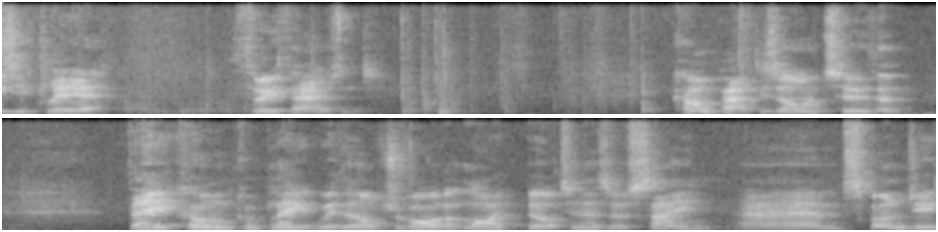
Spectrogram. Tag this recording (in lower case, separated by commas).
speech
